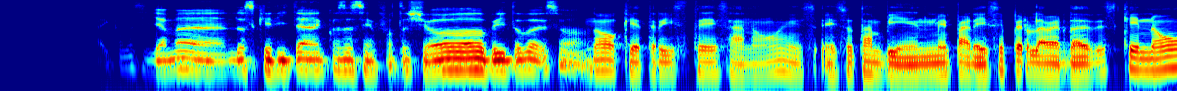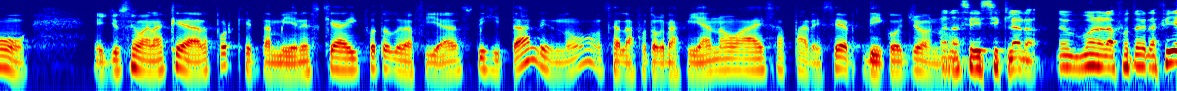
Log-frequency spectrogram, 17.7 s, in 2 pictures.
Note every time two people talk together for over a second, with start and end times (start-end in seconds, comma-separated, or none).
none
